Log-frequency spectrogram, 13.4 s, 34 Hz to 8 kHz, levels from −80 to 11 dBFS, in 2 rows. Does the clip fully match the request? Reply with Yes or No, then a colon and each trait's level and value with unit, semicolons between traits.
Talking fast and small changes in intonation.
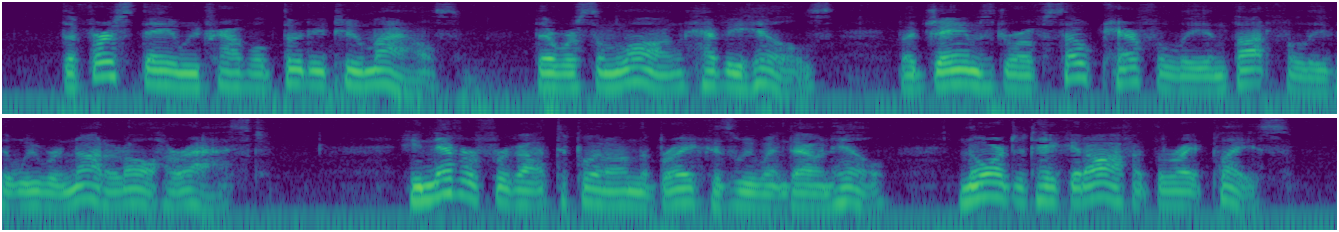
No: fast, 220 wpm; average, 4.3 semitones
